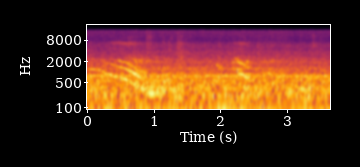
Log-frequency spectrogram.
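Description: A small puppy whimpers with short, high falling squeaks.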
